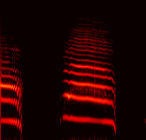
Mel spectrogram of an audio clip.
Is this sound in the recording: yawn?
no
